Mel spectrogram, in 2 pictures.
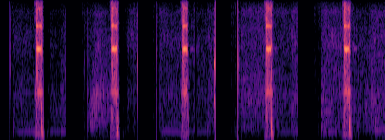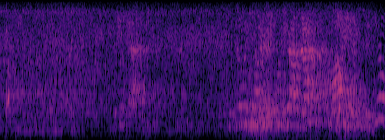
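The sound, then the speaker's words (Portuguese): Telephone keypad DTMF tones as a caller enters a card number into an automated bank phone menu: a series of short, bright, evenly pitched beeps spaced about a second apart, followed by faint low noise. “Digite o número do seu cartão ou, se preferir e for o titular, digite o seu CPF.”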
